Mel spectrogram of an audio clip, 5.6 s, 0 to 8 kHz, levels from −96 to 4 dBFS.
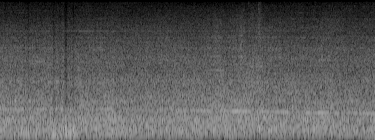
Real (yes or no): yes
